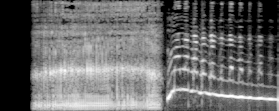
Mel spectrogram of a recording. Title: Funny Snoring Sound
